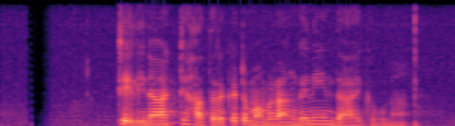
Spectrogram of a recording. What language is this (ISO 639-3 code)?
sin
